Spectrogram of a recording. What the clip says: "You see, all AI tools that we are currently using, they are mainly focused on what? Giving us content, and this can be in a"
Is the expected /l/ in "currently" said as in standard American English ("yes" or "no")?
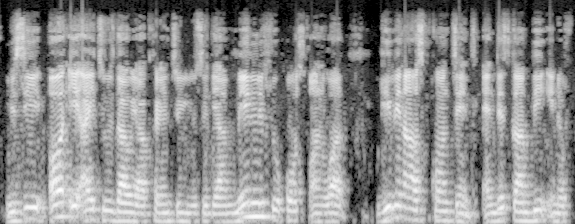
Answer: no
